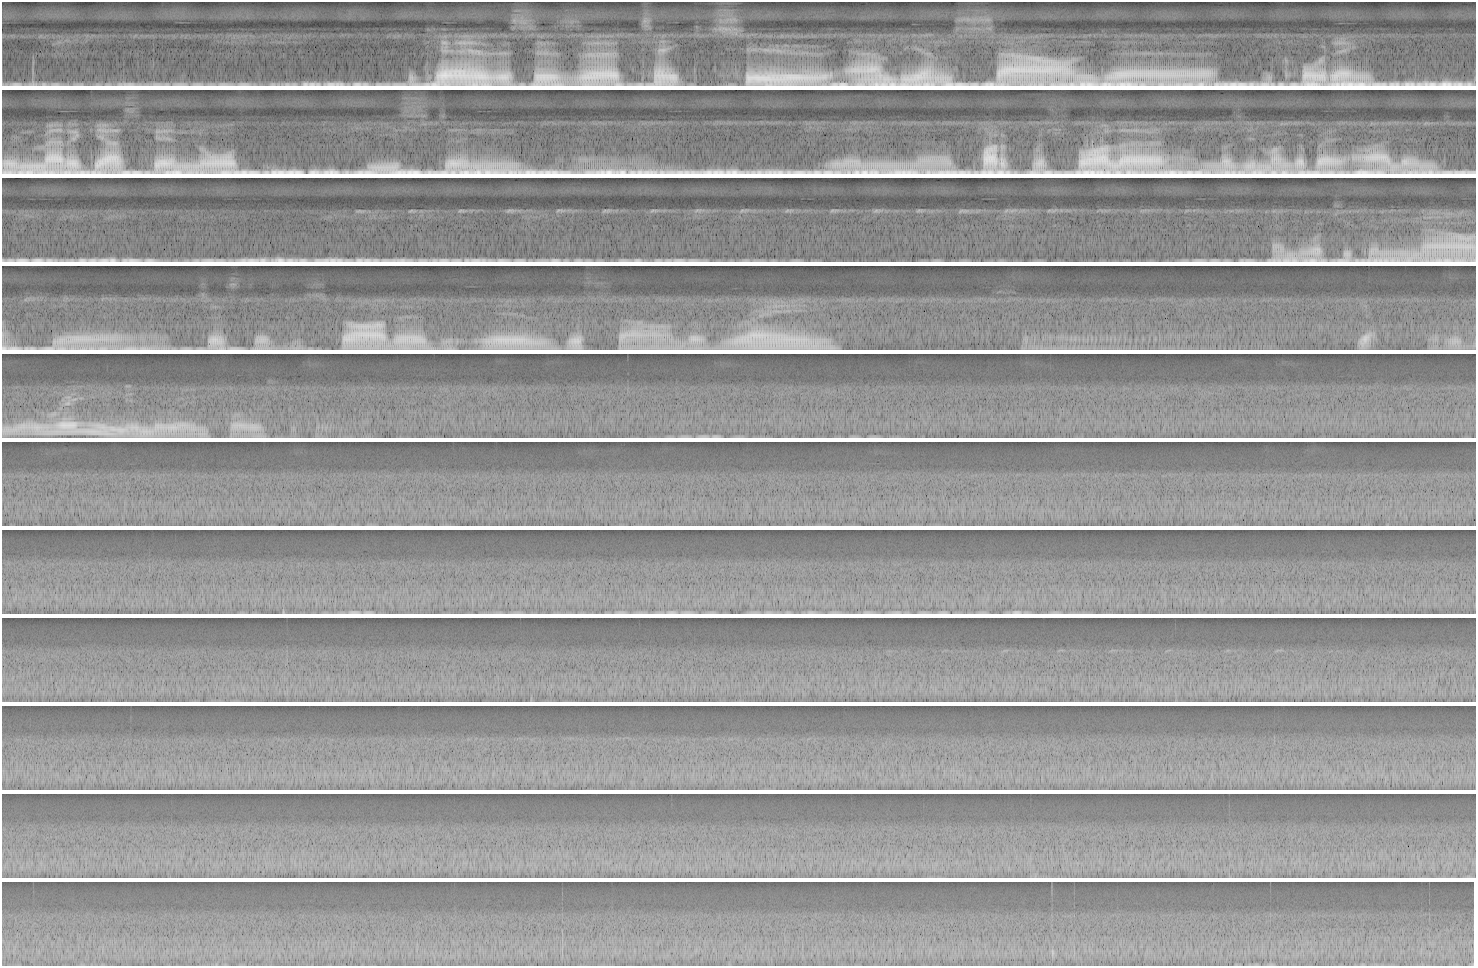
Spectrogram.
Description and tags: Madagascar Forest
Recording of ambient sounds in Madagascar (Masoala). Just started recording and the rain started.
exotic, tropical, rainforest, birds, rain, madagascar, field-recording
